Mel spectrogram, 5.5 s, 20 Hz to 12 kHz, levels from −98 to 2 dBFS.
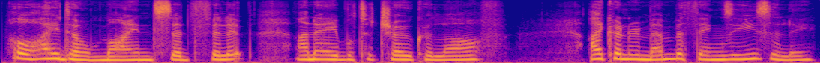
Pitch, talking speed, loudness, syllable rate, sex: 215 Hz, 175 wpm, -18 LUFS, 5.3 syllables/s, female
